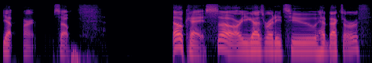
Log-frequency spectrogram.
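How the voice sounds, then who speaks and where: A man acting as game master, talking players through the game in a loose, rambling way. His voice is bright and smooth, recorded dry and a little dull. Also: medium pitch, normal speed, no echo. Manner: rambling, conversational explaining. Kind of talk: casual narrating of a tabletop game.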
